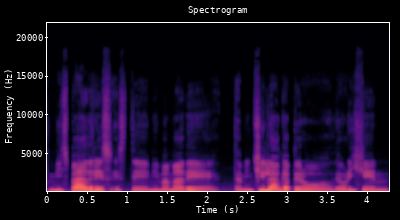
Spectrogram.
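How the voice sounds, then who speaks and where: A man talks at a medium pitch in a normal speaking voice, with ordinary pitch variation. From Mexico City. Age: 40s. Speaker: musician. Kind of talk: interview. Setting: studio.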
